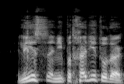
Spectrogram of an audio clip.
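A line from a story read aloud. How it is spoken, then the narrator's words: Shouted by a man. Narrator (Russian): крикнул герцог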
